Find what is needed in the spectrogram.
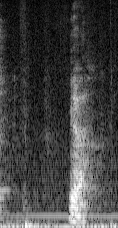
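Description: A man says "yeah" once, about one and a half seconds in, over quiet room tone with a faint steady hum.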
